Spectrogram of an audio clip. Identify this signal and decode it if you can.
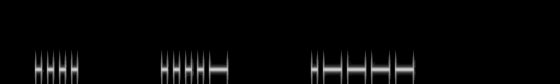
Morse code, heard as a keyed tone, about 20 wpm, spaced as for 8 wpm, 700 Hz. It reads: H41
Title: 093 Lesson 16e - Letter c - Three Characters 20wpm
